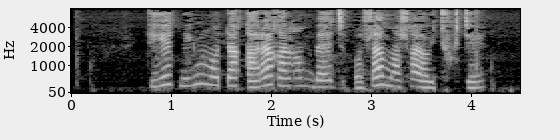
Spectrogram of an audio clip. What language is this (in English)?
Mongolian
